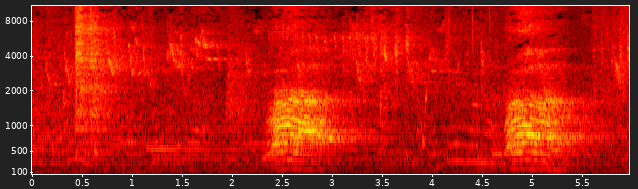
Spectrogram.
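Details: Hand-reared female spotted seal pup, born 19 April, at Oga Aquarium, Japan, on 9 May 2017, calling loudly, perhaps hungry, wanting to climb out, or calling its keeper: two drawn-out harmonic wailing cries, each about a second long, 2.5 seconds apart.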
